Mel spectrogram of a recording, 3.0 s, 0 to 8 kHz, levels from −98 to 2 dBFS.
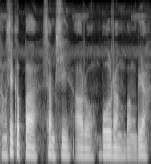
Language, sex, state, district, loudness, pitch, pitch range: Garo, male, Meghalaya, North Garo Hills, -21 LUFS, 115 Hz, 105-120 Hz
